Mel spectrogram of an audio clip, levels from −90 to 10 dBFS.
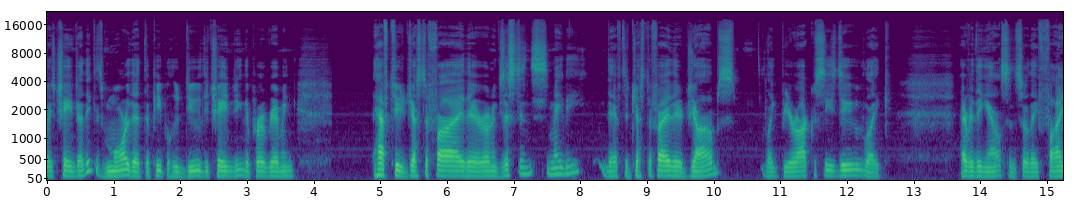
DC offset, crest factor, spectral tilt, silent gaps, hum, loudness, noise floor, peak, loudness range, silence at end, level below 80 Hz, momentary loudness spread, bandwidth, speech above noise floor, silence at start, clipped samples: under 0.1%; 22 dB; -5.5 dB/octave; none; none; -23 LUFS; -67 dBFS; -2 dBFS; 5 LU; 0 s; -66 dBFS; 10 LU; 18 kHz; 45 dB; 0 s; under 0.1%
